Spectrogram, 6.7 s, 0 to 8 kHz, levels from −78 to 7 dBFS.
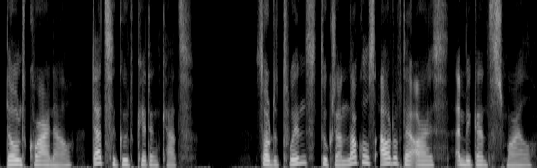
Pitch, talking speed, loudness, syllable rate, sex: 205 Hz, 205 wpm, -20 LUFS, 4.7 syllables/s, female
